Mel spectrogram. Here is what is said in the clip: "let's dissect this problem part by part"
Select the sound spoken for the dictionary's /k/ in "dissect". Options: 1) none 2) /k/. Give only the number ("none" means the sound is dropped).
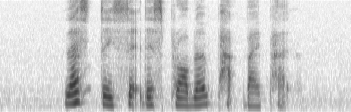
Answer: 1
